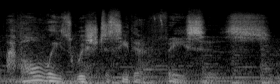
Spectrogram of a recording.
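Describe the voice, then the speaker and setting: An actor playing a sinister, brooding alien leader in an audio drama, measured and ominous. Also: medium pitch, very animated, over music. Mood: brooding menace.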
